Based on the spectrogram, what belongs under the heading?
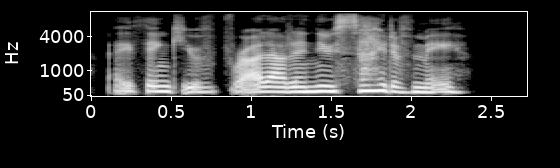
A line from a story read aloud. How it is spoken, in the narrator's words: I chuckle, slightly embarrassed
